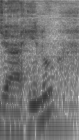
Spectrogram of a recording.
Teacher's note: جیم الف زبر جا الف مدہ ہے جیم کو ایک الف برابر لمبا کریں گے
